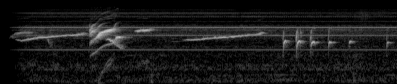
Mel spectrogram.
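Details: Munia song used as tutor song for training an oriental magpie-robin: a sharp sweeping twitter, long thin rising whistles, then a series of short clipped chips repeated about every quarter second, over a constant electronic tone.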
